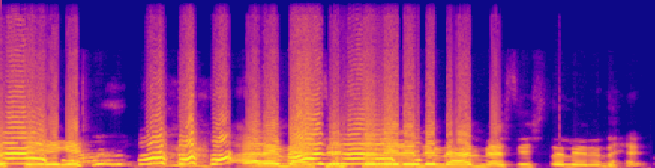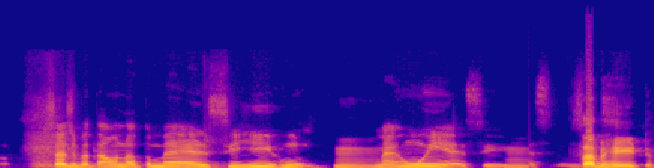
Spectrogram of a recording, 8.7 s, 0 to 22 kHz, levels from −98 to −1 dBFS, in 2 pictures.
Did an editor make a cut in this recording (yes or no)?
yes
